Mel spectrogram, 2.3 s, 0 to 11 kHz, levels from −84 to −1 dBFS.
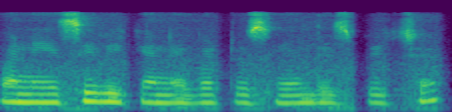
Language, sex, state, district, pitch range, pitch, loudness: English, female, Telangana, Hyderabad, 190-210 Hz, 200 Hz, -17 LUFS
